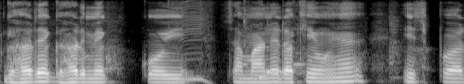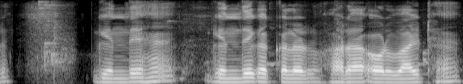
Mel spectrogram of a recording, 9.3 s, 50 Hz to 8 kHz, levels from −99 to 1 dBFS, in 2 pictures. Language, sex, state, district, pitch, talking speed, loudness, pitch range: Hindi, male, Bihar, Patna, 135 Hz, 125 wpm, -17 LUFS, 130-145 Hz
